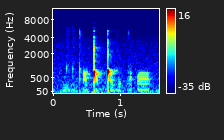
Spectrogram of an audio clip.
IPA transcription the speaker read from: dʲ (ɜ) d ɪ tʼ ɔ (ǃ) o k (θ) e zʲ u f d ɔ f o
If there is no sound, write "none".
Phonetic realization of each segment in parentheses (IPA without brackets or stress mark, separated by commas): ɛ, ǃ, ǃ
